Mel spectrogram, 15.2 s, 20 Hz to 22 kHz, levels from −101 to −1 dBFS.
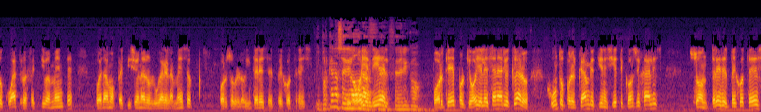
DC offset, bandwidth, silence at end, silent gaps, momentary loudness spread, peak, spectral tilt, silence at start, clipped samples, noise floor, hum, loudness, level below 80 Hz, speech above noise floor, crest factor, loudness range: under 0.1%; 10.5 kHz; 0 s; none; 11 LU; -2 dBFS; -5 dB/octave; 0 s; under 0.1%; -49 dBFS; none; -19 LUFS; -58 dBFS; 30 dB; 18 dB; 4 LU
